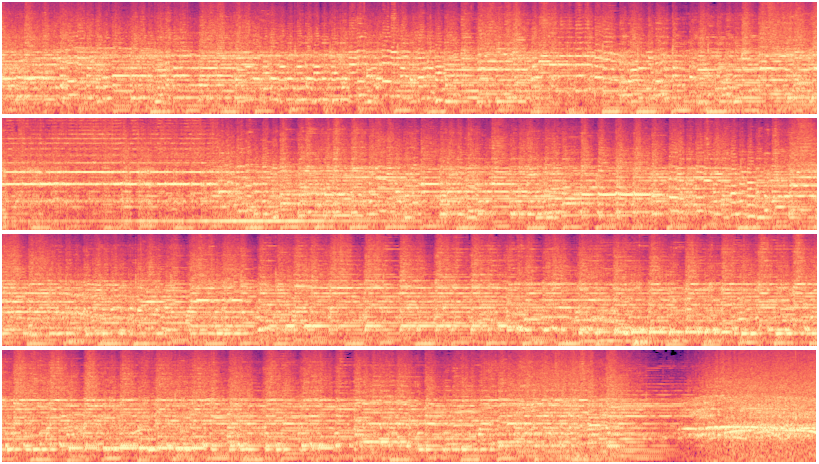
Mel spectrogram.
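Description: Live bluegrass band playing: fiddle, mandolin, five-string banjo, acoustic guitar and upright bass together over a steady beat.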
